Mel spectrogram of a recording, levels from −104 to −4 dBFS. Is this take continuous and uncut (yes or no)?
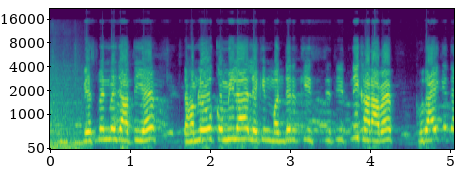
yes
